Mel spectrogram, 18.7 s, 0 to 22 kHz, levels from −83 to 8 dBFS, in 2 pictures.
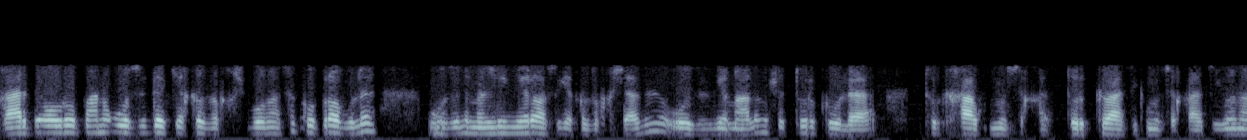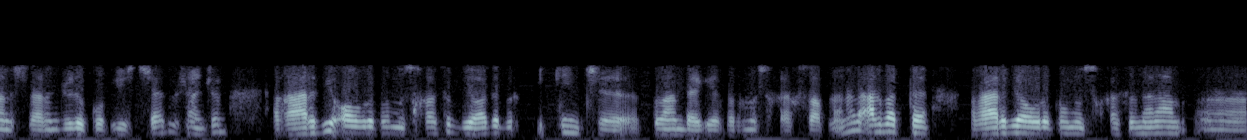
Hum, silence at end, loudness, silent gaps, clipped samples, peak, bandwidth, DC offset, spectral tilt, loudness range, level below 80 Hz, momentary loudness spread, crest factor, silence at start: none; 0 s; -24 LUFS; none; under 0.1%; 0 dBFS; 4 kHz; under 0.1%; -4.5 dB/octave; 4 LU; -68 dBFS; 14 LU; 24 dB; 0 s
